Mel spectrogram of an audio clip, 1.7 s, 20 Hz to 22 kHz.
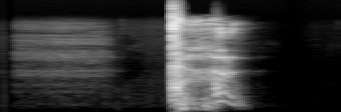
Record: cough_length: 1.7 s
cough_amplitude: 32768
cough_signal_mean_std_ratio: 0.3
survey_phase: beta (2021-08-13 to 2022-03-07)
age: 18-44
gender: Female
wearing_mask: 'No'
symptom_none: true
symptom_onset: 4 days
smoker_status: Ex-smoker
respiratory_condition_asthma: false
respiratory_condition_other: false
recruitment_source: REACT
submission_delay: 1 day
covid_test_result: Negative
covid_test_method: RT-qPCR
influenza_a_test_result: Negative
influenza_b_test_result: Negative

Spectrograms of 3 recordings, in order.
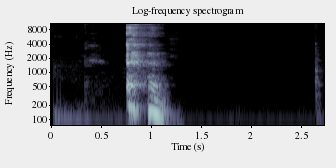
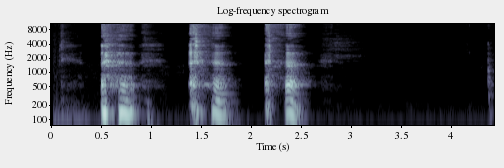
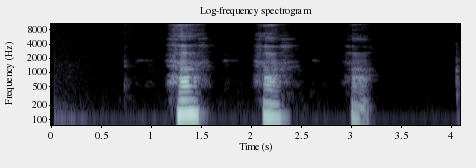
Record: cough_length: 2.7 s
cough_amplitude: 32768
cough_signal_mean_std_ratio: 0.29
three_cough_length: 4.4 s
three_cough_amplitude: 32768
three_cough_signal_mean_std_ratio: 0.35
exhalation_length: 4.1 s
exhalation_amplitude: 31752
exhalation_signal_mean_std_ratio: 0.31
survey_phase: beta (2021-08-13 to 2022-03-07)
age: 65+
gender: Male
wearing_mask: 'No'
symptom_none: true
smoker_status: Never smoked
respiratory_condition_asthma: false
respiratory_condition_other: false
recruitment_source: REACT
submission_delay: 1 day
covid_test_result: Negative
covid_test_method: RT-qPCR
influenza_a_test_result: Unknown/Void
influenza_b_test_result: Unknown/Void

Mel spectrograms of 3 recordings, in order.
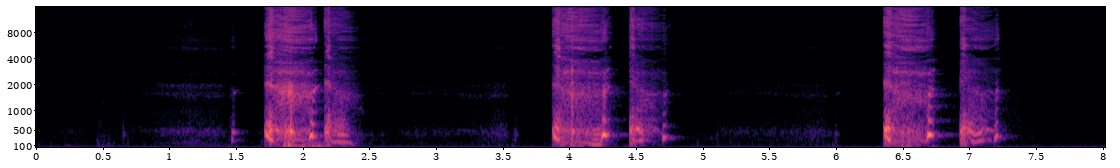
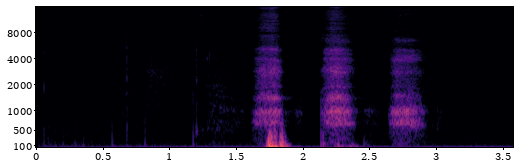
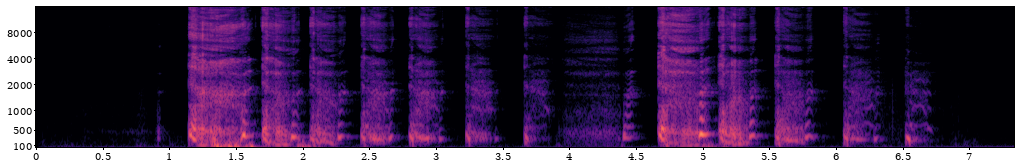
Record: three_cough_length: 8.0 s
three_cough_amplitude: 14431
three_cough_signal_mean_std_ratio: 0.34
exhalation_length: 3.6 s
exhalation_amplitude: 5716
exhalation_signal_mean_std_ratio: 0.25
cough_length: 7.3 s
cough_amplitude: 10232
cough_signal_mean_std_ratio: 0.45
survey_phase: beta (2021-08-13 to 2022-03-07)
age: 45-64
gender: Female
wearing_mask: 'No'
symptom_cough_any: true
symptom_runny_or_blocked_nose: true
symptom_sore_throat: true
symptom_fatigue: true
symptom_headache: true
symptom_change_to_sense_of_smell_or_taste: true
symptom_loss_of_taste: true
symptom_other: true
symptom_onset: 3 days
smoker_status: Never smoked
respiratory_condition_asthma: false
respiratory_condition_other: false
recruitment_source: Test and Trace
submission_delay: 2 days
covid_test_result: Positive
covid_test_method: RT-qPCR
covid_ct_value: 21.0
covid_ct_gene: ORF1ab gene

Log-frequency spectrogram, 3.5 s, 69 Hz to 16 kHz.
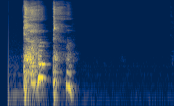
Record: cough_length: 3.5 s
cough_amplitude: 32768
cough_signal_mean_std_ratio: 0.36
survey_phase: alpha (2021-03-01 to 2021-08-12)
age: 65+
gender: Female
wearing_mask: 'No'
symptom_none: true
smoker_status: Ex-smoker
respiratory_condition_asthma: false
respiratory_condition_other: false
recruitment_source: REACT
submission_delay: 1 day
covid_test_result: Negative
covid_test_method: RT-qPCR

